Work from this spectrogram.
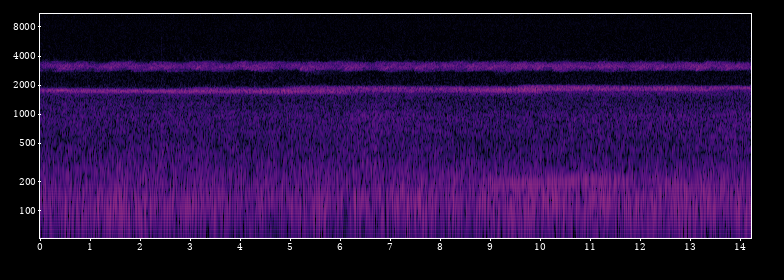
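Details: Michigan spring night chorus, 24 April 2025, of spring peepers with American toads under stars and partial overcast: unbroken high-pitched peeping and a continuous lower trill, with a faint low call drifting in midway.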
